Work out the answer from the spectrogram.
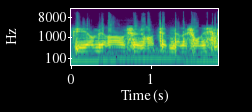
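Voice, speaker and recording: A man's voice: on the low side, completely flat delivery, rapid-fire, poor audio. A man giving airfield radio instructions, heard as a transmission over a pilot headset. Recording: aviation radio over loud engine drone.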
